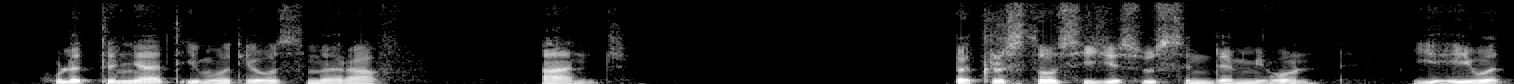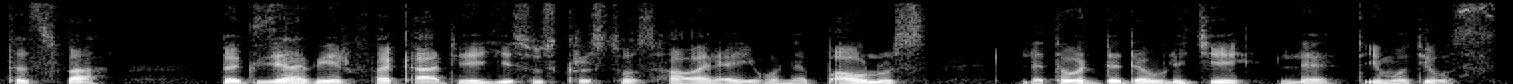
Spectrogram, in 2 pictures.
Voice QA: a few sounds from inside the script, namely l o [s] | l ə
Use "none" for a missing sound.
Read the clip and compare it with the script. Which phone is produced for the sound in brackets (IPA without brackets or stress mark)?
s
